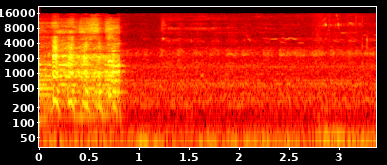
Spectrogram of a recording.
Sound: inside Laughter

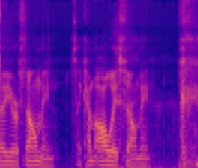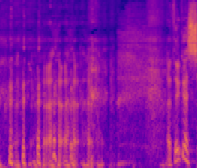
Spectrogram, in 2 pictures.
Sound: chuckles

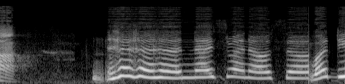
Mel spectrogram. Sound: laughing

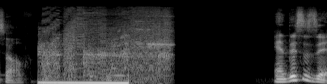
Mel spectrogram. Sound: radio tuning effect

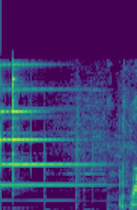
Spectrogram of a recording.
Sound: bell dings

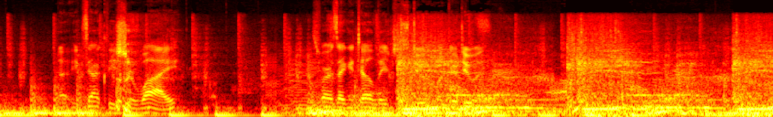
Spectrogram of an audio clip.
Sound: gunshots and monster roars

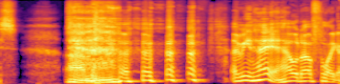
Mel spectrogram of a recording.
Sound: laughs

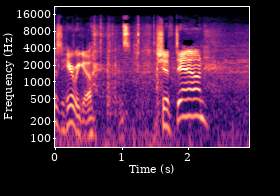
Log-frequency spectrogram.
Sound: gears clicking

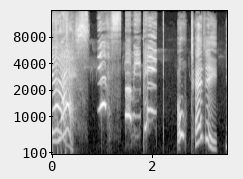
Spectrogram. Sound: in high-pitched voice

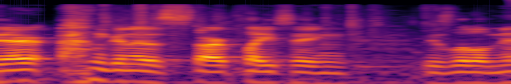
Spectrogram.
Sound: laughs

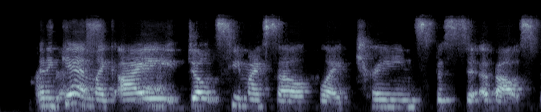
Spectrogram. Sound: voiceover

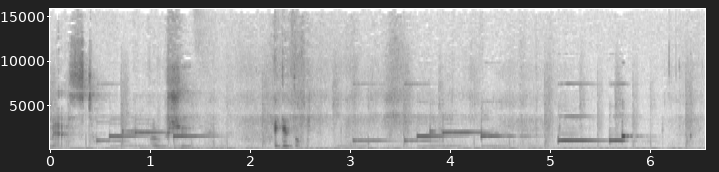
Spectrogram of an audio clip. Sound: phone ringing

